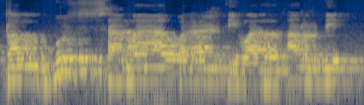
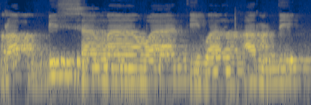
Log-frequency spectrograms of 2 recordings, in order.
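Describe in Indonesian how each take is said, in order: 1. Kata pertama berakhir dengan vokal u. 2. Kata pertama berakhir dengan vokal i. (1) "boleh dibaca war rafi rafa rabbu" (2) "boleh dibaca jar kasrah rabbi"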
